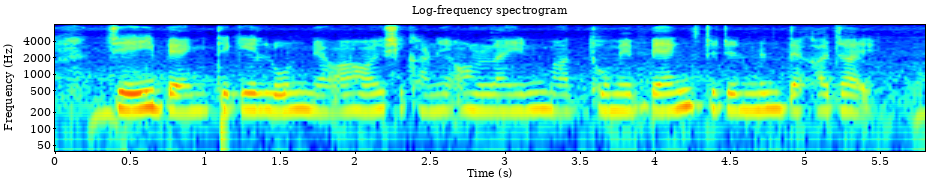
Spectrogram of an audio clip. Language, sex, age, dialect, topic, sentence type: Bengali, female, 25-30, Standard Colloquial, banking, statement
